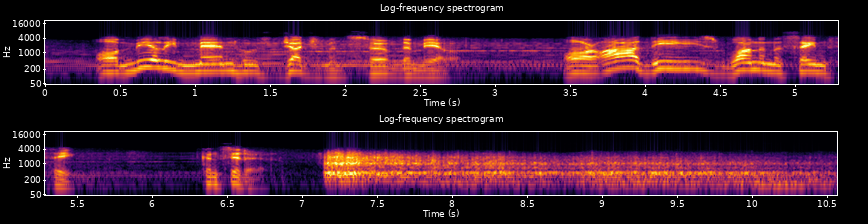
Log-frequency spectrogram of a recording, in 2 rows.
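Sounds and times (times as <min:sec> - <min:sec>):
speech: 0:00.3 - 0:02.8, 0:03.4 - 0:05.6, 0:06.3 - 0:06.8
rolling thunder: 0:07.1 - 0:10.5.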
